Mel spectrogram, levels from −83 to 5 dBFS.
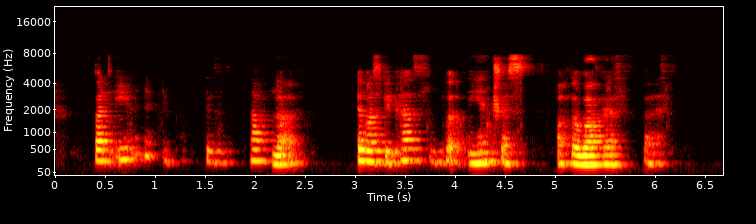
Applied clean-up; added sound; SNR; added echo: neural mask model DeepFilterNet 3.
